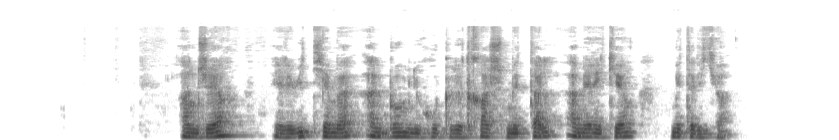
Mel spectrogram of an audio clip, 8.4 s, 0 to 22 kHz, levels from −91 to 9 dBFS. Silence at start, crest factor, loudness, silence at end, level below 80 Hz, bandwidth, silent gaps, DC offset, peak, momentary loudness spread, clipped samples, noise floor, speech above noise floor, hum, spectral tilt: 1.8 s; 18 dB; -23 LUFS; 1.1 s; -62 dBFS; 10.5 kHz; none; under 0.1%; -6 dBFS; 8 LU; under 0.1%; under -90 dBFS; over 68 dB; none; -7 dB/octave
